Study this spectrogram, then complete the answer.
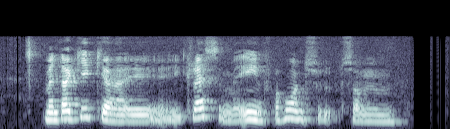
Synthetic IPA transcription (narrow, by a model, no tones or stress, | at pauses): mend̥ɑ̈ɡ̥iɡ̥jɑ̈ikʰlæsəmeʔe̝̰nfʁɑ̈ɦoɐnsylsɒ̽m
